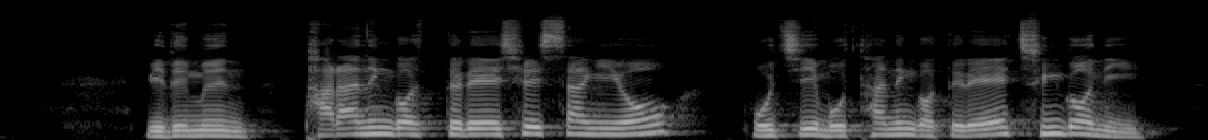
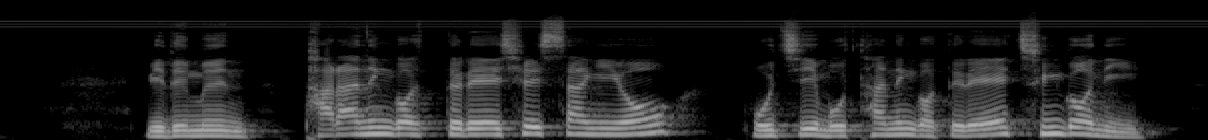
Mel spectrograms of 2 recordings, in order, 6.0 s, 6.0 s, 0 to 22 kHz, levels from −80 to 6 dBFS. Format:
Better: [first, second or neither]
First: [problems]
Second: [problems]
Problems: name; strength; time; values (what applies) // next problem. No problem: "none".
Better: first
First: none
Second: high-pitched whine; faint; throughout; 11.5 kHz, 25 dB below the speech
